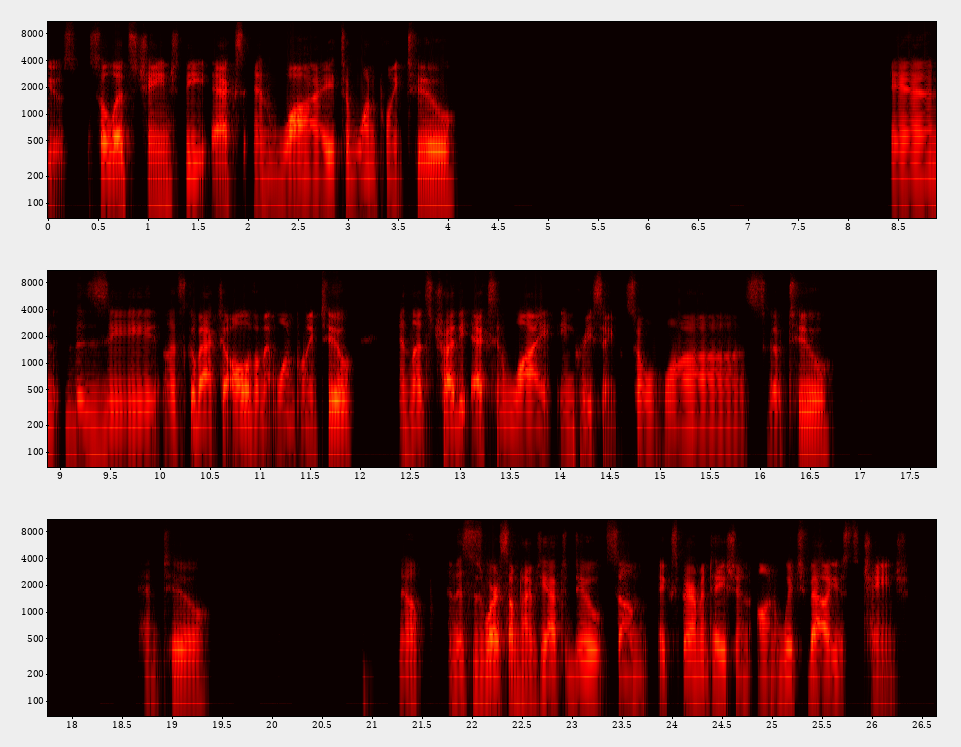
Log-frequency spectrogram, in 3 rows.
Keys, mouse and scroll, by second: 3.0-4.3 typing, 4.8 Tab, 6.2-6.7 typing, 9.2 Tab, 10.5 typing, 11.4 Tab, 13.8 click, 14.2-17.2 typing, 23.1-25.4 typing, 23.3 click.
